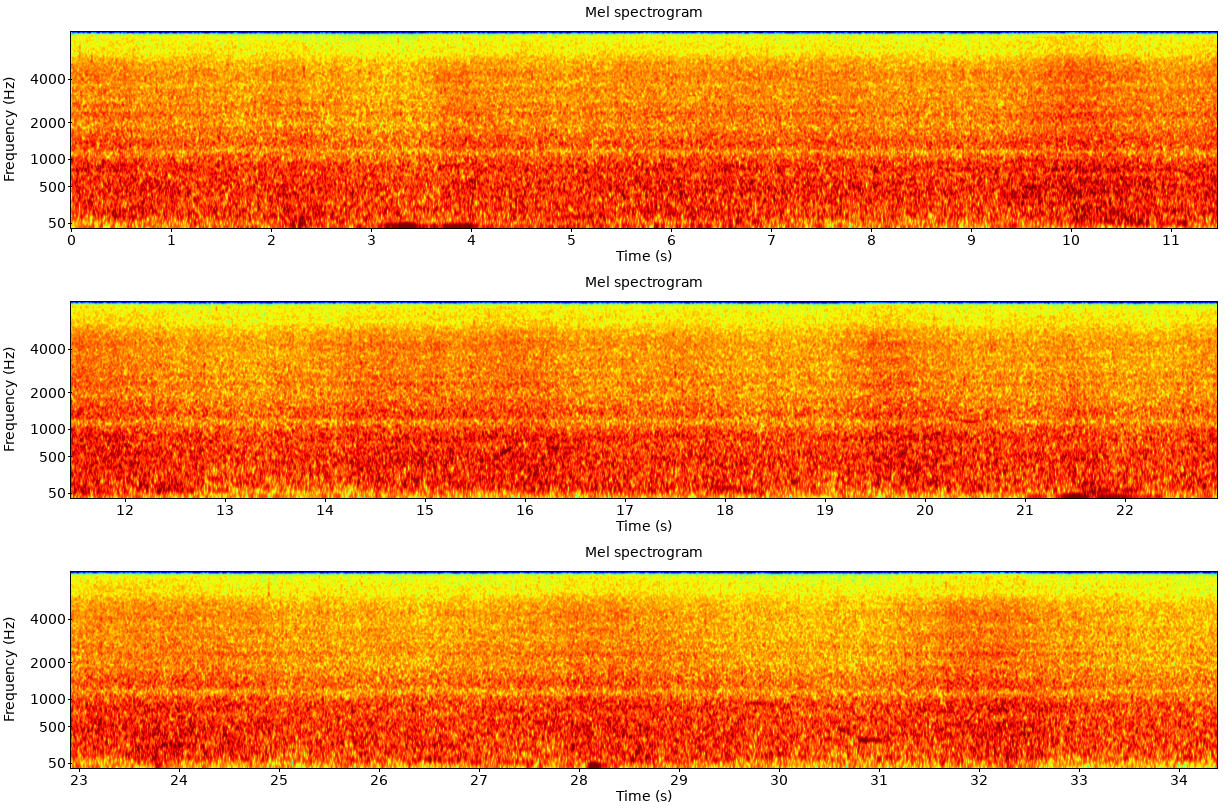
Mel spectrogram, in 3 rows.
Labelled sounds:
20.3	20.6	humpback whale, 1.1 to 1.2 kHz

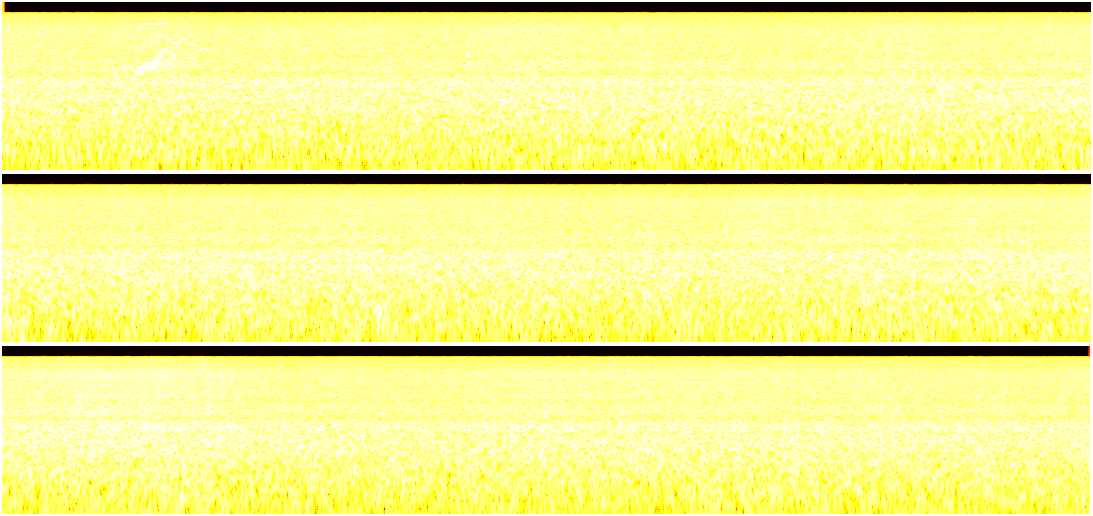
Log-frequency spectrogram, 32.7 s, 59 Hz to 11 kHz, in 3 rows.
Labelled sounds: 1.2	1.7	killer whale, offshore, 1.1 to 5.8 kHz

